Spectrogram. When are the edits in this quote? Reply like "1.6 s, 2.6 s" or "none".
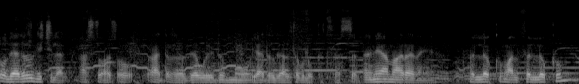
3.6 s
